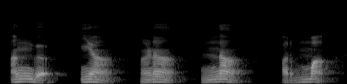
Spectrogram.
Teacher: जब इन पंचम वर्णों का उच्चारण किया जाता है इनकी ध्वनि नाक से निकलती है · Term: नासिकीय व्यंजन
